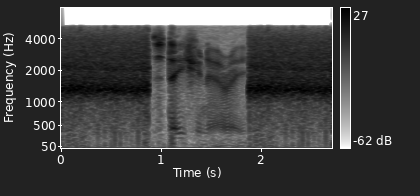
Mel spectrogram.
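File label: "stationery", American English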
